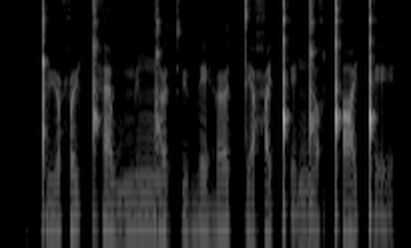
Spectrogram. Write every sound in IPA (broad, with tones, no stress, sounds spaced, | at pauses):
ǃ y˨ ħ y˦˥ ǃʰ æ˥˩ w mː y˦˥ ŋ͡ǃ œ˦˥ tʼ y˦˥ b e˥˩ ɦ œ˦˥ tː e˨ ħ e˧˥˧ ǃʼ ḛ˥˩ ŋ͡ǃ ɵ˨ χ ǃʰ ɑ˥˩ ɪ̯ ǃ ḛ˥˩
